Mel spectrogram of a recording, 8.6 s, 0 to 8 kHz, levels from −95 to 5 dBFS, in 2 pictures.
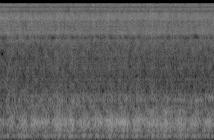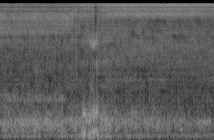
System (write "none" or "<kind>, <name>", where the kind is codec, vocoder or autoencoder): vocoder, Vocos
